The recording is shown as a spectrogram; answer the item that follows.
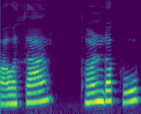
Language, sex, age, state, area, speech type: Goan Konkani, female, 45-60, Goa, rural, spontaneous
